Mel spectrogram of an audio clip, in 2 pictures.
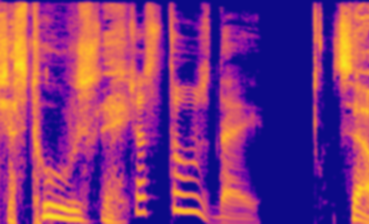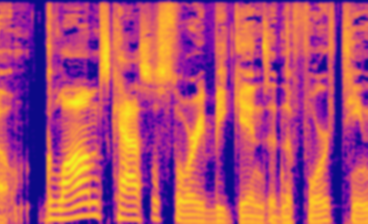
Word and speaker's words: Glamis: today we stand before pronounce glams not Glamis I've been Li to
